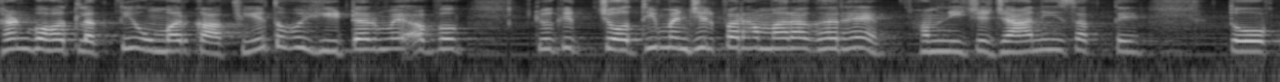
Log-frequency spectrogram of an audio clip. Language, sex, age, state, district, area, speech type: Hindi, female, 30-45, Madhya Pradesh, Ujjain, urban, spontaneous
